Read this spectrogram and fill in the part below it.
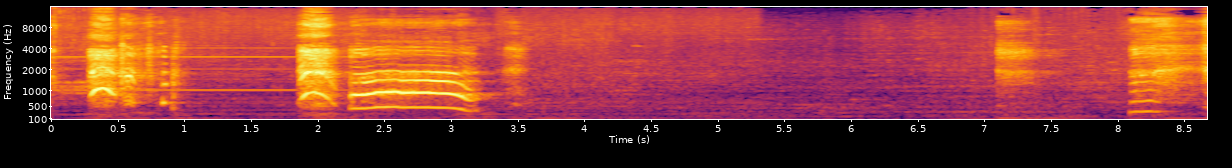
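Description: A young woman squeals and exclaims loudly into a microphone.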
